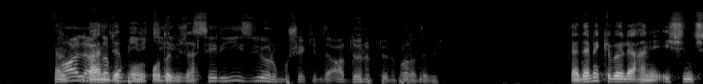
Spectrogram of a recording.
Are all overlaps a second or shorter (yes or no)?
no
